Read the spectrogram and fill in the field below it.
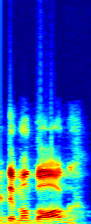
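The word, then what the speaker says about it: demagogue: हैं डेमगॉग जो है डेमगॉग इसको गॉग पढ़ते हैं याद रखिएगा डेमगॉग और यह भी डेमगॉगरी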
